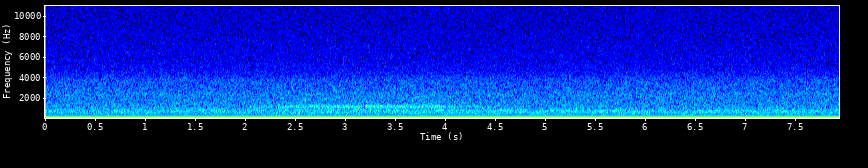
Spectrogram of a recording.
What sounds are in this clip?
woodpecker drumming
